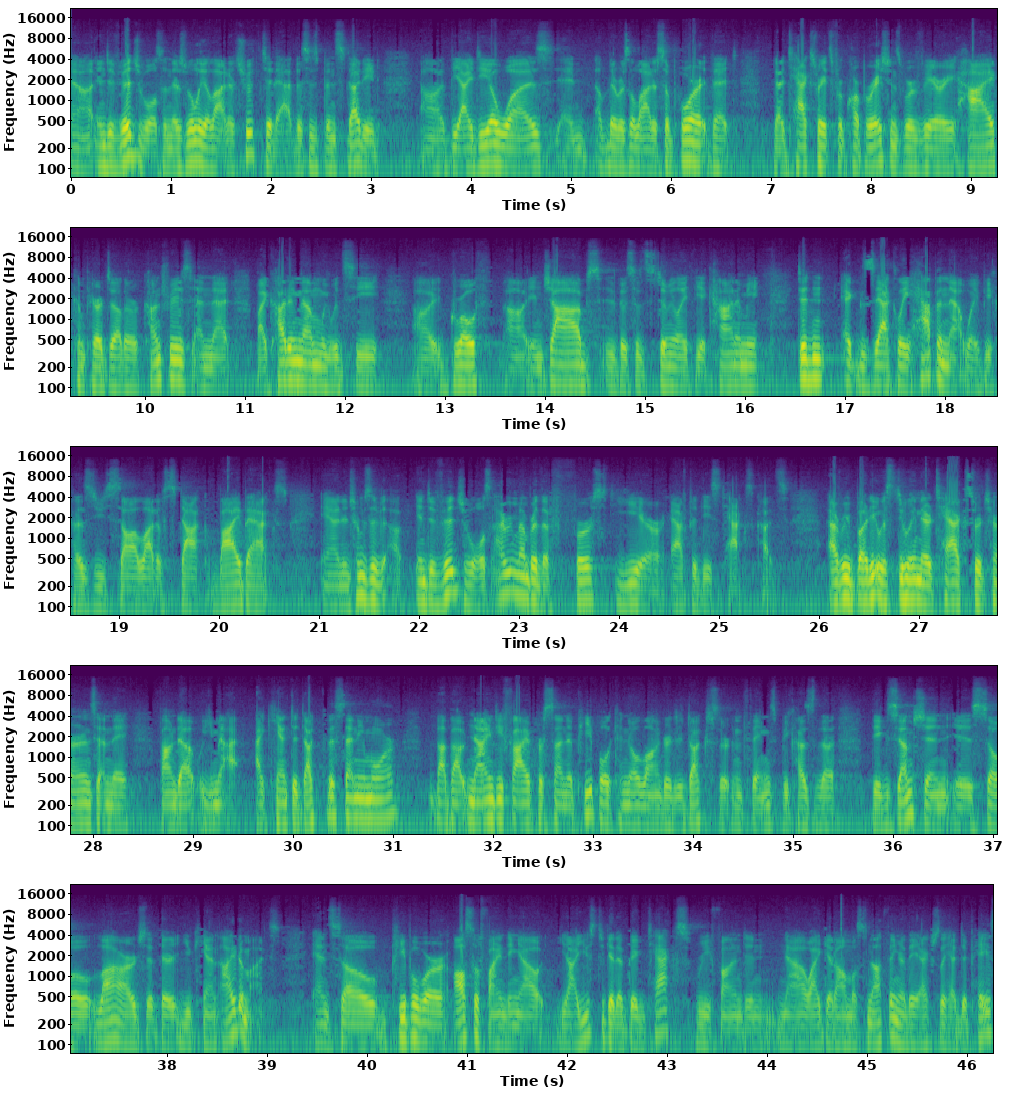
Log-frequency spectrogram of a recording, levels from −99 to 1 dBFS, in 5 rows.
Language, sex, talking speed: English, male, 190 wpm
